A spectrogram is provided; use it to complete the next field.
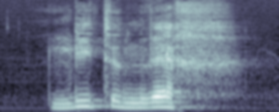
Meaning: inflection of weglaten: 1. plural past indicative 2. plural past subjunctive
- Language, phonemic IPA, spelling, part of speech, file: Dutch, /ˈlitə(n) ˈwɛx/, lieten weg, verb, Nl-lieten weg.ogg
